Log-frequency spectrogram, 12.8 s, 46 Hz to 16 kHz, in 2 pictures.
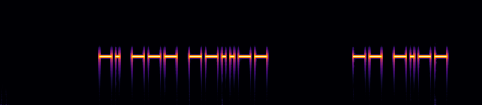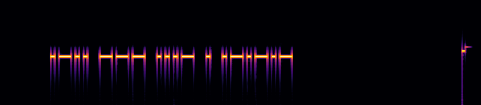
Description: Morse code, heard as a keyed tone, about 22 wpm, 700 Hz. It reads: NO, MY LOVE.
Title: 3x Word-Spacing - Sentences from Top 400 Words - 22wpm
